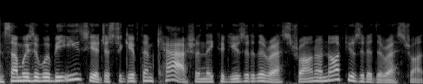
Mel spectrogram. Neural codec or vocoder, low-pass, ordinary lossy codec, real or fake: codec, 16 kHz, 8 kbps, FunCodec, trained on Chinese and English, 25 frames a second; 7.2 kHz; MP3, 48 kbps; fake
